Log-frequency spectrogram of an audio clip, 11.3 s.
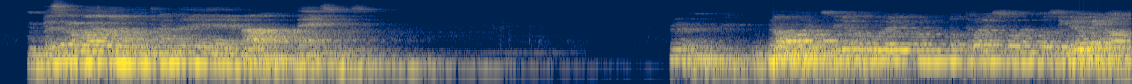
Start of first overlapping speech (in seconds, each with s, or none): none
